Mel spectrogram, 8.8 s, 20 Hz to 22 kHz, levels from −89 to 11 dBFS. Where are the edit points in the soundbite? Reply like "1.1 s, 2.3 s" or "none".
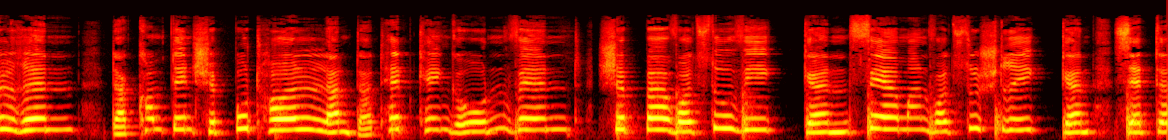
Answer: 4.4 s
